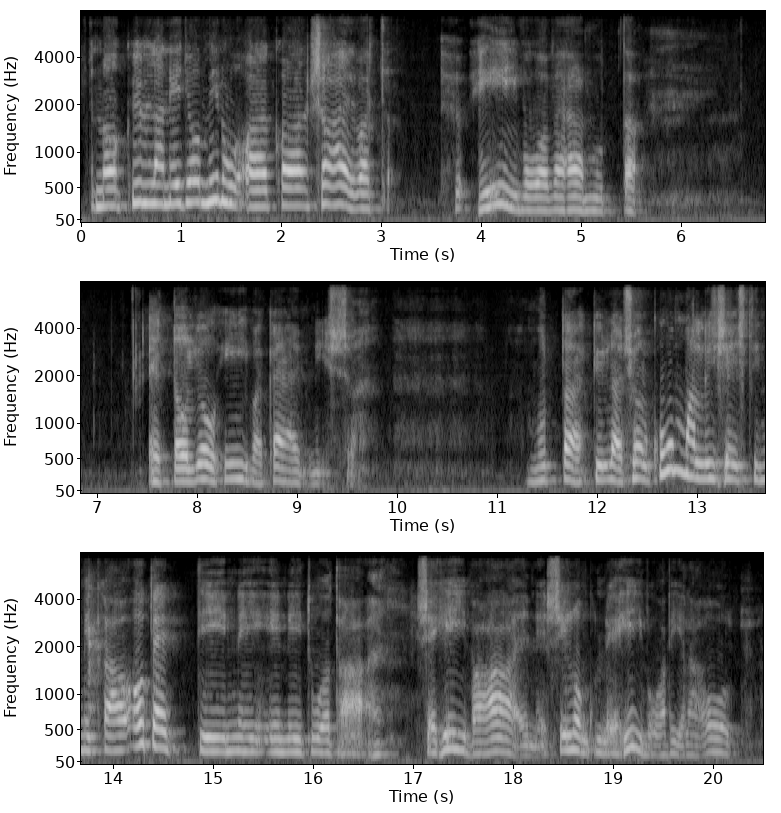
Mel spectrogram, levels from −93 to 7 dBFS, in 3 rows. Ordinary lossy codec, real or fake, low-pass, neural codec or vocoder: none; fake; 7.2 kHz; codec, 16 kHz, 8 kbps, FreqCodec, smaller model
